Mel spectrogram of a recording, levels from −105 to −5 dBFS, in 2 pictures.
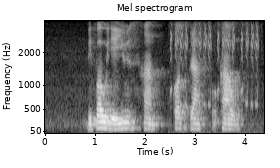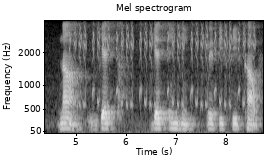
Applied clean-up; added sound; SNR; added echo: none; Bird; 18 dB; none.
